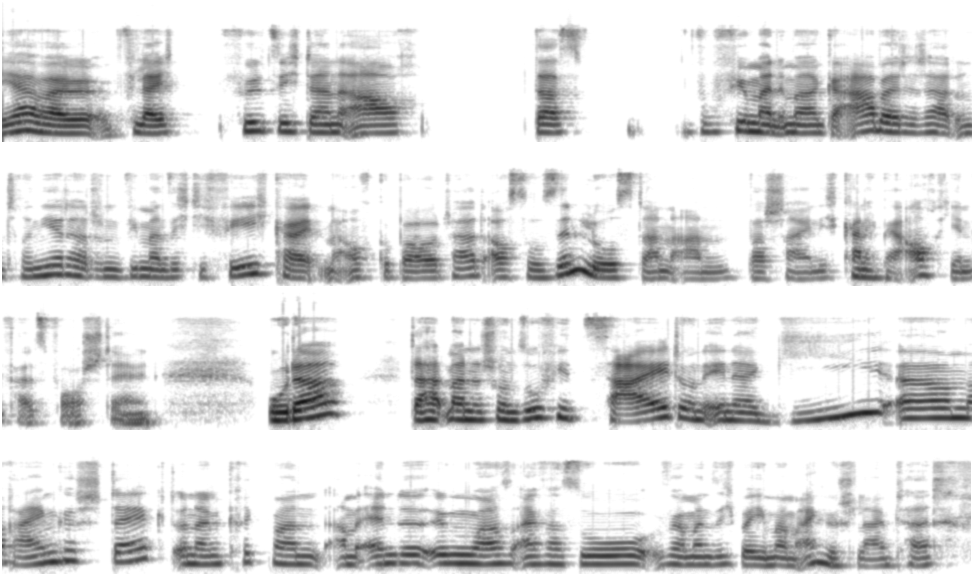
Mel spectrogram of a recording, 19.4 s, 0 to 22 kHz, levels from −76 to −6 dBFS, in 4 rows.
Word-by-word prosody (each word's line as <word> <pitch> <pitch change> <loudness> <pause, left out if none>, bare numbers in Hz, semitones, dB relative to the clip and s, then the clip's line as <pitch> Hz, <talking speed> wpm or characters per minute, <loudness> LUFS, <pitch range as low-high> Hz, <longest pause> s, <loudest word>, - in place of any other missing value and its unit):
Ja, 225 +3 +5
weil 180 -2 +5
vielleicht 180 -1 +2 0.2
fühlt 225 0 -1
sich 215 0 -1
dann 195 -1 +1
auch 185 +1 +1 0.6
das, 195 0 0 0.4
w 205 0 -12
wofür 215 +3 -2
man 195 -4 +4
immer 190 -1 +1
gearbeitet 200 -1 +1
hat 185 -2 -2
und 180 +1 -9
trainiert 210 +6 -2
hat 190 -4 -4
und 185 -1 -5
wie - - -6
man 180 -2 -2
sich 180 - -8
die 180 0 -12
Fähigkeiten 210 -5 -1
aufgebaut 165 -1 -5
hat, 195 +2 -4
auch 180 - -2
so 180 -1 -5
sinnlos 175 - +2
dann 155 -1 -6
an 145 +3 -10
wahrscheinlich. 155 +1 -8
Kann 190 - 0
ich 170 - -8
mir - - -5
auch 225 0 -1
jedenfalls 155 +1 -7
vorstellen, - - -7 0.5
oder? 250 - +9 0.3
Da 200 - +6
hat 210 - +5
man 215 -1 +5
nun 205 - 0
schon 205 -1 +1
so 240 +3 +3
viel 255 -1 -2
Zeit 245 +4 +5
und 230 -4 +1
Energie, 205 - +1
ähm, 250 +1 +3
reingesteckt 255 - -3
und 210 - -3
dann 205 +1 -2
kriegt 245 +1 -12
man 205 -2 -3
am 185 - -6
Ende 220 +1 -3
irgendwas 215 -1 0
einfach 205 0 -3
so, 205 0 -1
wenn 200 -1 -5
man 190 0 -3
sich 195 +1 -9
bei 185 - -3
jemandem 175 0 -4
eingeschleimt 175 -5 -6
hat. 175 0 -6
200 Hz, 205 wpm, -25 LUFS, 180-225 Hz, 0.6 s, oder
